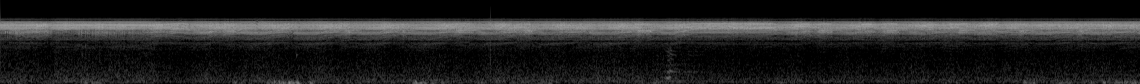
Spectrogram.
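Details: Cicada at Port Hedland, a loud, steady, unbroken high buzzing drone that holds without pause throughout, with faint low rumbles underneath.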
